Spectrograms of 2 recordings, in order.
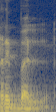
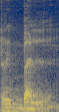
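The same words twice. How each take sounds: No difference in how they are said.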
